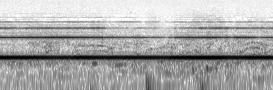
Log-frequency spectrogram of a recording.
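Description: An electric guitar plays loudly.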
